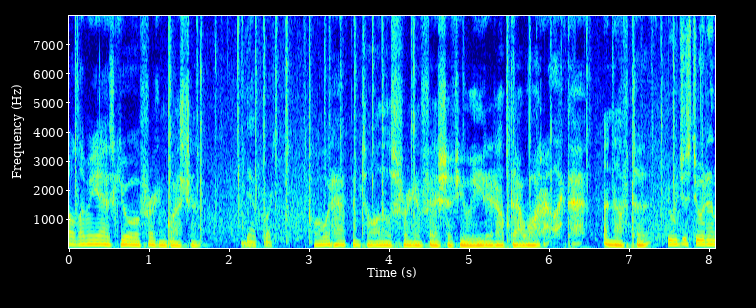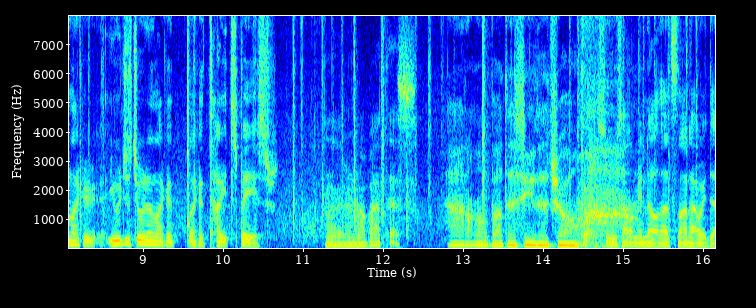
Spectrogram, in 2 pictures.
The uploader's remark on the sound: On Location At Spring Break 2021. The boys will be recording a live episode straight from the beach, today! Come and enjoy the sounds of the ocean.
